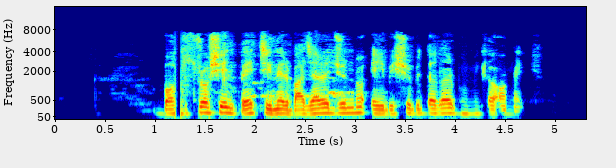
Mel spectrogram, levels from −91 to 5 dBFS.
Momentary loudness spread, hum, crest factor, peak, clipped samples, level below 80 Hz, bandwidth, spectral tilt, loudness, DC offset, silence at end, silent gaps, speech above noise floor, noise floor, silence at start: 8 LU; none; 16 dB; -2 dBFS; under 0.1%; -52 dBFS; 7.8 kHz; -5 dB/octave; -16 LUFS; under 0.1%; 0.65 s; none; 54 dB; -70 dBFS; 1.1 s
